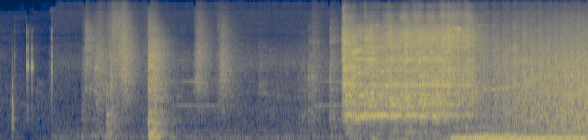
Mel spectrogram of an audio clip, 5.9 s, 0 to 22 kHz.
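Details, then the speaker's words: Nissan R34 cranking briefly into a rough, uneven idle with an irregular stumble; coil on cylinder four from the front gives no spark. Ignition coil misfire. "this is the one it was cylinder number four from the front I'm going go ahead and swap it up for the one in the very very front and we going to see"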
